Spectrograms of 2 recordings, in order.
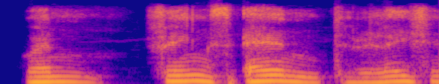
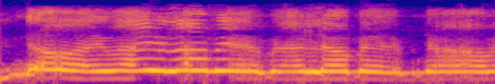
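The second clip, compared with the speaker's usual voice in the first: very high, loud mock crying wail; little girl cries to Jesus to keep her teddy bear, very high and wailing; 7 dB louder than usual. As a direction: wail like a small child sobbing over her toy. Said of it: "ah, crying".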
